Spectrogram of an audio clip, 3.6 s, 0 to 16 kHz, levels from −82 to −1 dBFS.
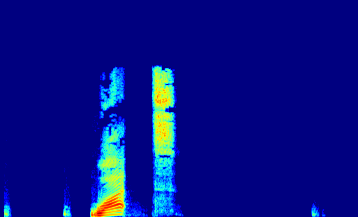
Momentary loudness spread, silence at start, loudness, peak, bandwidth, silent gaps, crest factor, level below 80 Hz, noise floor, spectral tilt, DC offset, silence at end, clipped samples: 9 LU; 0.9 s; -15 LUFS; 0 dBFS; 11.5 kHz; none; 20 dB; -62 dBFS; under -90 dBFS; -4 dB/octave; under 0.1%; 1.85 s; under 0.1%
